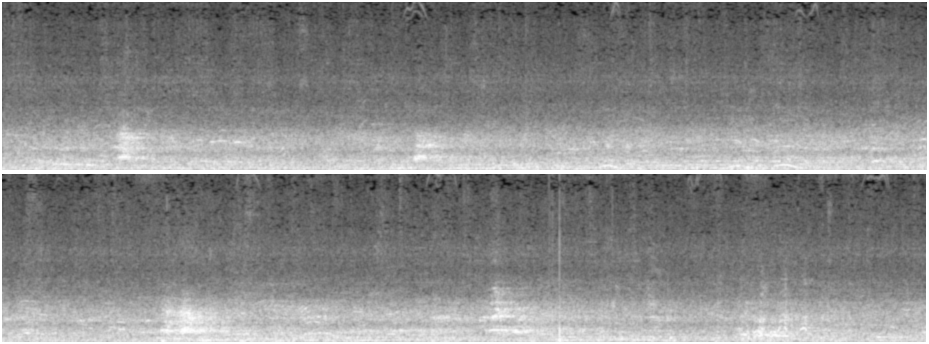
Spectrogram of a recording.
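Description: An adult calls short commands to a dog from across a large echoing hall.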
